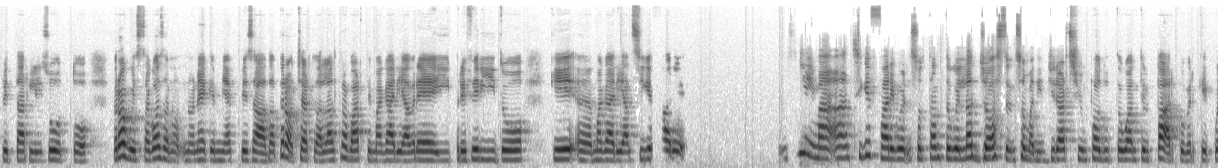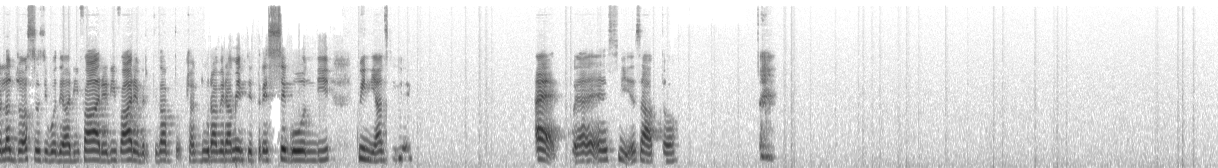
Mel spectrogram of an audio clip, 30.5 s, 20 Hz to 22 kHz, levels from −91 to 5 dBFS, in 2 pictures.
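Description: At 9.82 to 13.38 s, 17.78 to 19.52 s and 23.61 to 24.55 s the speech turns dull and gritty, a Bluetooth SBC bit pool drop that sounds like a fall from bit pool 28 to about 12 (near 96 kbps), starving upper sub-bands. A spectrogram shows the treble abruptly cut away, with grainy noise below.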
